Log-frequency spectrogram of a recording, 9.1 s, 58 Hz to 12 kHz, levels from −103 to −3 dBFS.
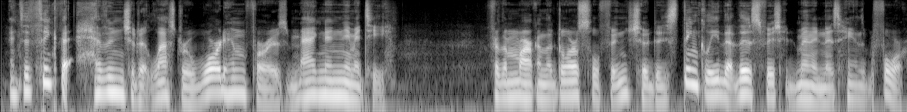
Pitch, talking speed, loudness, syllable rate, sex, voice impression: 115 Hz, 205 wpm, -20 LUFS, 5.5 syllables/s, male, masculine, middle-aged, thick, soft, muffled, slightly cool, calm, friendly, reassuring, wild, lively, slightly kind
